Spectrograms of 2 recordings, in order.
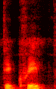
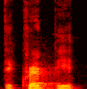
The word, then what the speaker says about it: decrepit: we use the word decrepit and actually i mispronounced this word i said the crypt which is not the crypt it's decrepit which is something that is very old then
